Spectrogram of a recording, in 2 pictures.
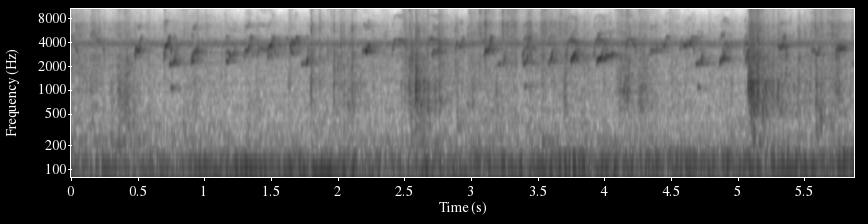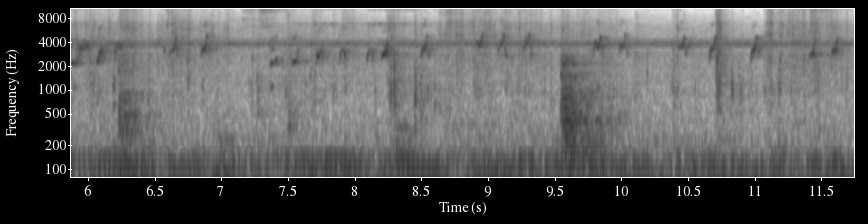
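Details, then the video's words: Young chickens at dinner time keep up a flock chorus of sharp, high cheeps, brief descending notes in irregular bursts, with scattered clicks and a faint low hum. "Dinner time chicks"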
